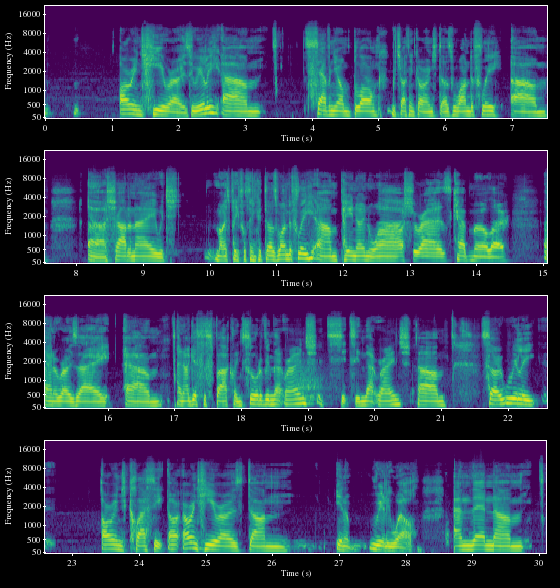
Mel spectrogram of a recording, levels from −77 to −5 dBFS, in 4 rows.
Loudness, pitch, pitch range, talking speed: -15 LUFS, 135 Hz, 125-150 Hz, 120 wpm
